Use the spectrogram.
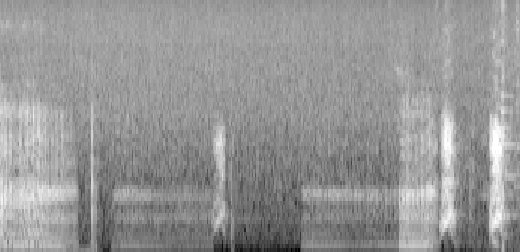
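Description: A dog in Kingdom Come: Deliverance growls in low, rumbling stretches broken by a few sharp barks and yips, fairly close against a quiet background.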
